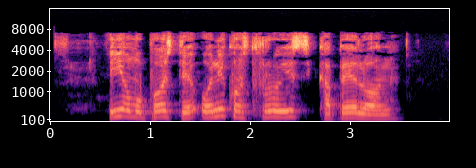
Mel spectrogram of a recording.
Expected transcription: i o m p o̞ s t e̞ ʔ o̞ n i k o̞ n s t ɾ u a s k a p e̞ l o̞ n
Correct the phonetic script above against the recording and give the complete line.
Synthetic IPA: i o m p o̞ s t e̞ ʔ o̞ n i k o̞ n s t ɾ u i s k a p e̞ l o̞ n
